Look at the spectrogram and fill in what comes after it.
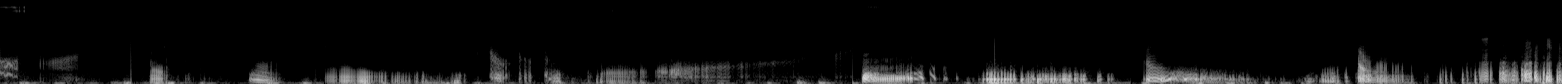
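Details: Stomach growling: low gurgling rumbles and irregular bubbling bursts rising and falling in loudness, ordinary bowel sounds.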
